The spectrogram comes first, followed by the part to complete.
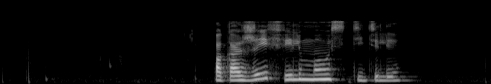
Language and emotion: Russian, neutral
